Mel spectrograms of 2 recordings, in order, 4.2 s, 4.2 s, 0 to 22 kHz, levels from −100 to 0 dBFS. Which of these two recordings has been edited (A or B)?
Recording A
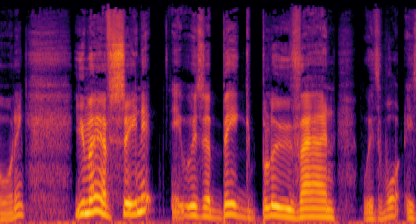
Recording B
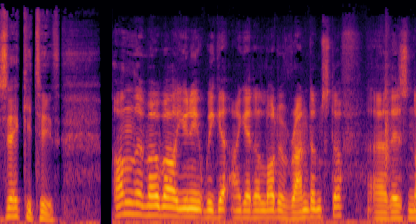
B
